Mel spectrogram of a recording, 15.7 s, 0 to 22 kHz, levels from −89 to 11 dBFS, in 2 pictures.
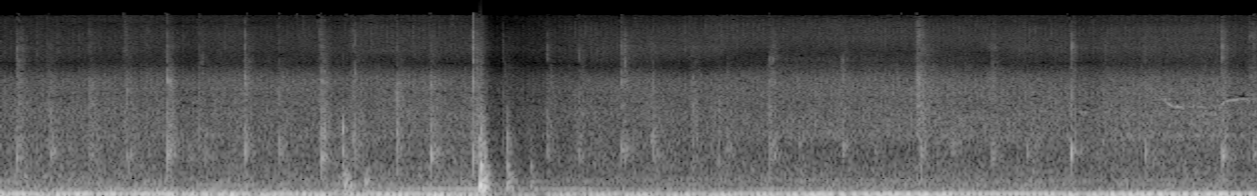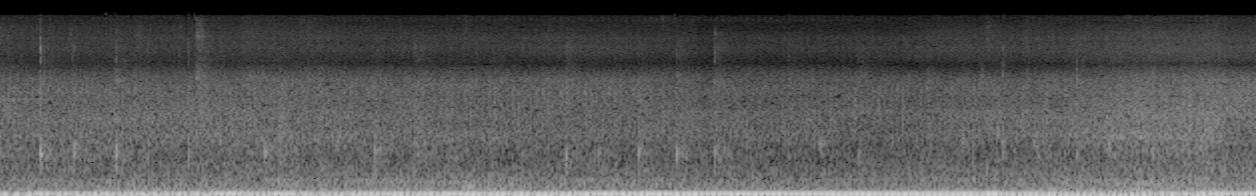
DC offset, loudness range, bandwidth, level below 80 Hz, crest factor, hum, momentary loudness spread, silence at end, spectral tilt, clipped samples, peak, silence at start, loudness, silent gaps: under 0.1%; 3 LU; 13 kHz; -16 dBFS; 16 dB; none; 5 LU; 0 s; -6 dB/octave; under 0.1%; 0 dBFS; 0 s; -20 LUFS; none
